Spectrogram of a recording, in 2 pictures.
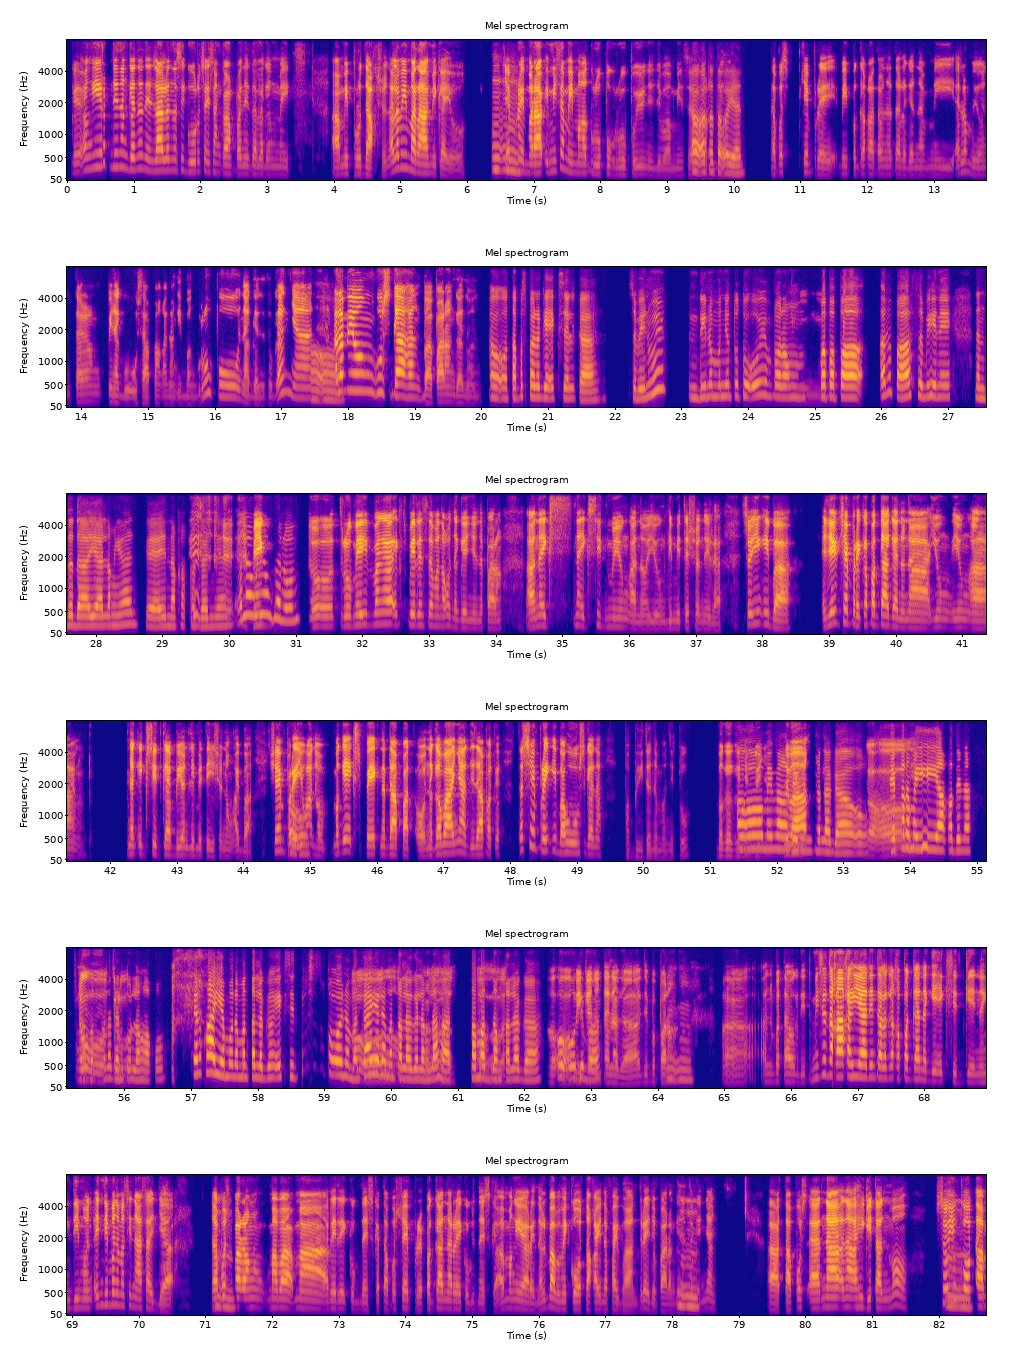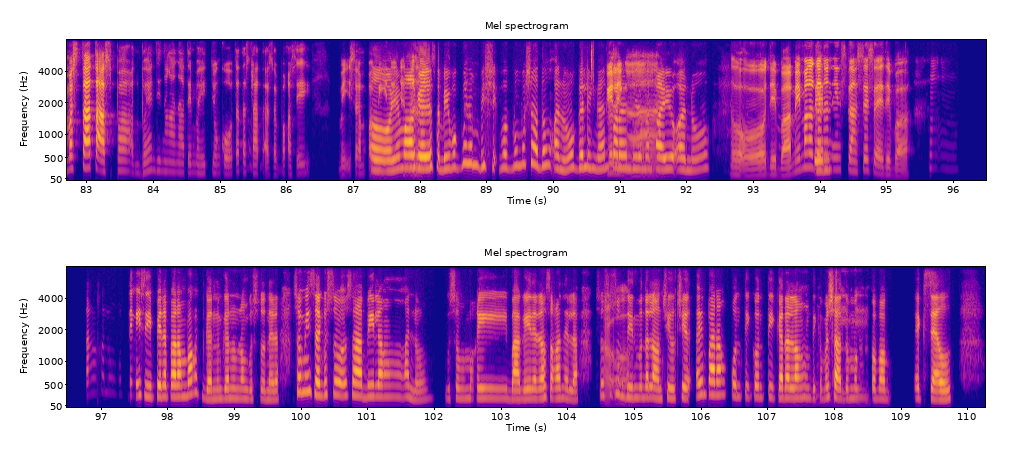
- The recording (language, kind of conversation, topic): Filipino, unstructured, Paano mo ipinapakita ang tunay mong sarili sa ibang tao?
- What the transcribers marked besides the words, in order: "parang" said as "tarang"; laugh; laugh; tapping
